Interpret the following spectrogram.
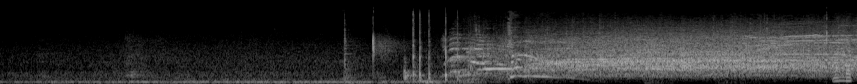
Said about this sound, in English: And the crowd are going wild, getting behind their player.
